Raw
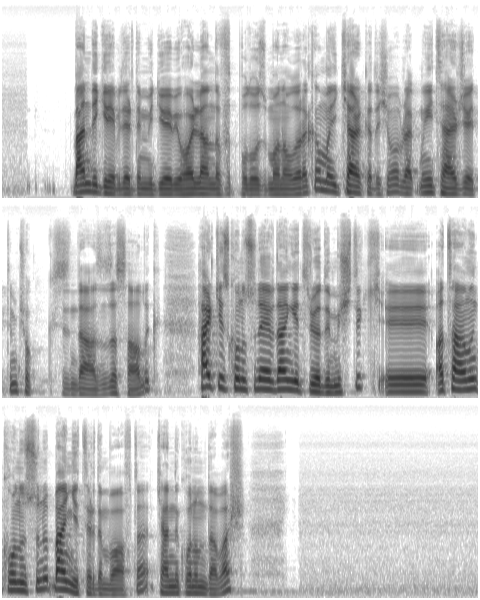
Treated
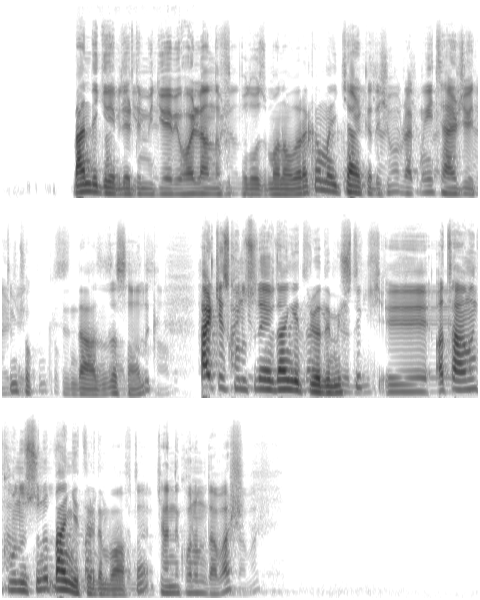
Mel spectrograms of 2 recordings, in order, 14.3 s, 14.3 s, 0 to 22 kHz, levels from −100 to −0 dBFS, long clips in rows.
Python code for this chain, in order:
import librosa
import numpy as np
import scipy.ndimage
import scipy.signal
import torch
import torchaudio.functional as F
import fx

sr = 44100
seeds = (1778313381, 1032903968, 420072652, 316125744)

y = fx.high_shelf(x, sr, hz=8600.0, db=fx.steps((0.0, 6.5), (1.91, -7.5)))
y = y + 10.0 ** (-19.5 / 20.0) * np.pad(y, (int(289 * sr / 1000.0), 0))[:len(y)]
y = fx.phaser_stages(y, sr, stages=2, low_hz=230.0, high_hz=3900.0, hz=0.41, feedback_pct=5)
y = fx.peak_eq(y, sr, hz=5600.0, db=6.5, octaves=1.2)
y = fx.band_widen(y, sr, depth_pct=70)
y = y * librosa.db_to_amplitude(-7.5)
